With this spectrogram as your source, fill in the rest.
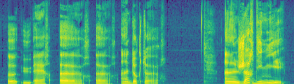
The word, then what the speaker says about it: jardinier: Un jardinier. Remember, I-E-R-I-E, jardinier.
